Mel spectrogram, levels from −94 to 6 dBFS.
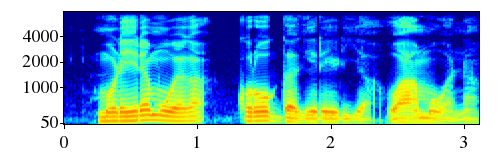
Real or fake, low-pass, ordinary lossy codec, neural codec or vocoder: real; 7.2 kHz; none; none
